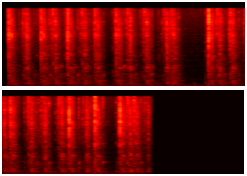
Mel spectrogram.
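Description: Typewriter keys clacking in quick succession, with a brief pause about halfway and a louder strike just after it; the typing cuts off suddenly about five seconds in.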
